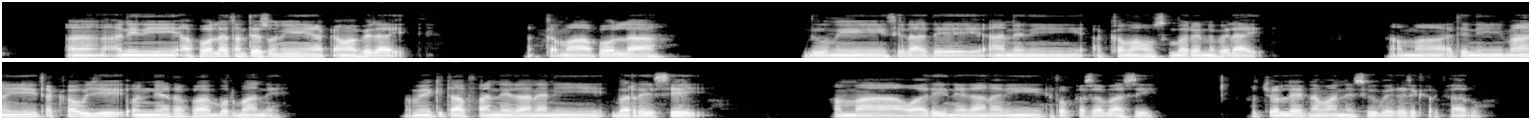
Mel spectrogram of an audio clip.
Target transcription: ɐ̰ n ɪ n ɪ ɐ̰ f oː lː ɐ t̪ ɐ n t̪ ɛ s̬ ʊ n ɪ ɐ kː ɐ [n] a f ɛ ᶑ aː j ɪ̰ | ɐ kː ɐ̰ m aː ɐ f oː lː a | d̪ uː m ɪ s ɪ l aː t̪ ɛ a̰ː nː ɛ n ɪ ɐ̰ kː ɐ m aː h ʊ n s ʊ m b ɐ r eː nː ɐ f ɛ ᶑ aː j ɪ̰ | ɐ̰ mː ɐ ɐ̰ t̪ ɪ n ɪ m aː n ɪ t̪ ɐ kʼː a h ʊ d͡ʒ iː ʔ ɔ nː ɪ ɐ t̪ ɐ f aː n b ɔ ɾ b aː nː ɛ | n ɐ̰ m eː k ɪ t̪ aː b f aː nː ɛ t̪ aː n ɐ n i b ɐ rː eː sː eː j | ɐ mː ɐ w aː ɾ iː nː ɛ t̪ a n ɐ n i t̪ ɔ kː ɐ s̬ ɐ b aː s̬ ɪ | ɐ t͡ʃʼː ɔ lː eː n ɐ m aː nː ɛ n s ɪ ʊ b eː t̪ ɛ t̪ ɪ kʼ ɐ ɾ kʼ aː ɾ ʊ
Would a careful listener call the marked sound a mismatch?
yes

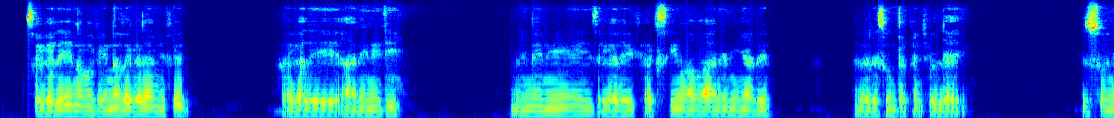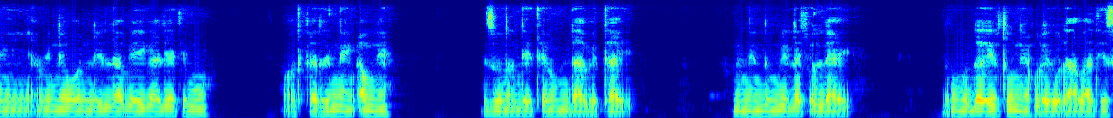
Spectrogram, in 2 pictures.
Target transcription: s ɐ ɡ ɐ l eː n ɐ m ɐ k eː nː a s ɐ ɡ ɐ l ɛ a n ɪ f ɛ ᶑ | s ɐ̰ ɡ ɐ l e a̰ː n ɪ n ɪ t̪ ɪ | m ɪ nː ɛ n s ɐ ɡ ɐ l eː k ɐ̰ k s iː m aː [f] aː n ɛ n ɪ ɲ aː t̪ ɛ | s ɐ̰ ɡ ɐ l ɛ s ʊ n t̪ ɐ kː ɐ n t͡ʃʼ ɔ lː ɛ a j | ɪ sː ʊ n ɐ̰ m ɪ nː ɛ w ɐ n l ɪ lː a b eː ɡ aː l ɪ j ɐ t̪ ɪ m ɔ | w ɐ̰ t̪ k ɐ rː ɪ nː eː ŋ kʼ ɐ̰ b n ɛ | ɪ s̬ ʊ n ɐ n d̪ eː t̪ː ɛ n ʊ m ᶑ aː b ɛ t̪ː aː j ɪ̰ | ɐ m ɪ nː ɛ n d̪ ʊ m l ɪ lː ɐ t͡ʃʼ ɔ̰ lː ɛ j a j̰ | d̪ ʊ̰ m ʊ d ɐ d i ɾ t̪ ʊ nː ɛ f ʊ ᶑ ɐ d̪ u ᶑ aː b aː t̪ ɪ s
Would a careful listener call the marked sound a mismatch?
no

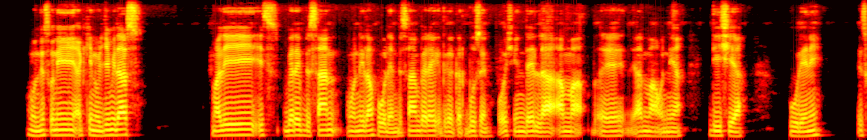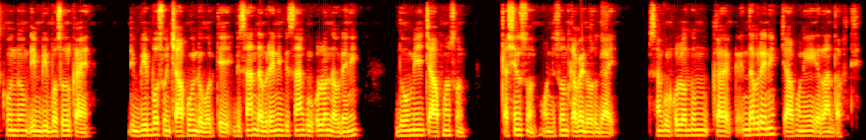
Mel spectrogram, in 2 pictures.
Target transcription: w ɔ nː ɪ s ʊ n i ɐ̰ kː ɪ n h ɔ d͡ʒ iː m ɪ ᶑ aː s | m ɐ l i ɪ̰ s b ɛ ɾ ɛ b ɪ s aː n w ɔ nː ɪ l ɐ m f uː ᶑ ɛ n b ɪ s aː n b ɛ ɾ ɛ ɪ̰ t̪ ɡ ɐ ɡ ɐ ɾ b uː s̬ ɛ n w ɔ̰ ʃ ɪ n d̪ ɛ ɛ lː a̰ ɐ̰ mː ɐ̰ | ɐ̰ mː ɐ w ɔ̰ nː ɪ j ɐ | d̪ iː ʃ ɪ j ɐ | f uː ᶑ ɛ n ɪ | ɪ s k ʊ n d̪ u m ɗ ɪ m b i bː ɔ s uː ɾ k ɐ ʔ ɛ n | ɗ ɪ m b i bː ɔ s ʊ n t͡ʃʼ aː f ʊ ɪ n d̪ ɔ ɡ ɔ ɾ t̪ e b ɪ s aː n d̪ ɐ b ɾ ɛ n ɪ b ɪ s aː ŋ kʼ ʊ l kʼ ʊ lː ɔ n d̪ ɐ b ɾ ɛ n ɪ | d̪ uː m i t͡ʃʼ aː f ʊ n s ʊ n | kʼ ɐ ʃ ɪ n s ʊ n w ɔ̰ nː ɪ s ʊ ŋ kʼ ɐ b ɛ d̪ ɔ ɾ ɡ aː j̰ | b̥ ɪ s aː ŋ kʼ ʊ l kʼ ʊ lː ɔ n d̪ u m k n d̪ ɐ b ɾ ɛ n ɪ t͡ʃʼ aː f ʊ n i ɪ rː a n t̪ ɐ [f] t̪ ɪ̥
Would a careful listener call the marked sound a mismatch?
no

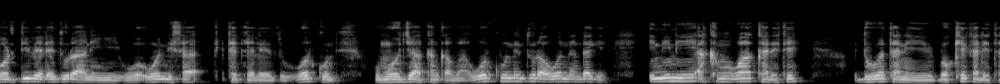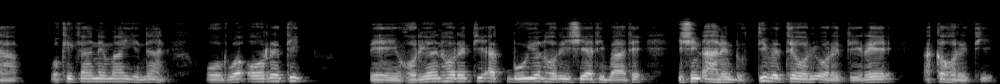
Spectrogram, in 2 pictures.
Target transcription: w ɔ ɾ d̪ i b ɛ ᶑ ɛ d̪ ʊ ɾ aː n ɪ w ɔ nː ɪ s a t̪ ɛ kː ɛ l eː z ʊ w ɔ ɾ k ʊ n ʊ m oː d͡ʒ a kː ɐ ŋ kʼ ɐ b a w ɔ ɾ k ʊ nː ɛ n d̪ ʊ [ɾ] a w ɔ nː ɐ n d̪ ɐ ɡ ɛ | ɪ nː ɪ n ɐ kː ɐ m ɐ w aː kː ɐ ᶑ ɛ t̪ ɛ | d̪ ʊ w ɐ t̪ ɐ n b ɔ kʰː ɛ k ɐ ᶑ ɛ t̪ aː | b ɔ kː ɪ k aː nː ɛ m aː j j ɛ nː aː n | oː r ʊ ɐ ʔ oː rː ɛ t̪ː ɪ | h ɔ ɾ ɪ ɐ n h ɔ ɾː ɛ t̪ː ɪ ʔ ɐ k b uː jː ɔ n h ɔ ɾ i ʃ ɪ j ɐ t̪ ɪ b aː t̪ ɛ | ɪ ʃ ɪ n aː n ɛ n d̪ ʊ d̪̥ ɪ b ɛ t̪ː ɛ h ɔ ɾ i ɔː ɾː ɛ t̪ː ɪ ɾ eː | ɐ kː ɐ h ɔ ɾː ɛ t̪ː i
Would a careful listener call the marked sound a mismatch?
no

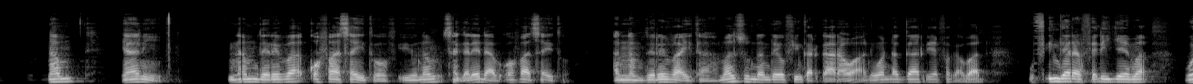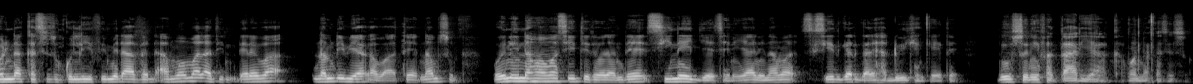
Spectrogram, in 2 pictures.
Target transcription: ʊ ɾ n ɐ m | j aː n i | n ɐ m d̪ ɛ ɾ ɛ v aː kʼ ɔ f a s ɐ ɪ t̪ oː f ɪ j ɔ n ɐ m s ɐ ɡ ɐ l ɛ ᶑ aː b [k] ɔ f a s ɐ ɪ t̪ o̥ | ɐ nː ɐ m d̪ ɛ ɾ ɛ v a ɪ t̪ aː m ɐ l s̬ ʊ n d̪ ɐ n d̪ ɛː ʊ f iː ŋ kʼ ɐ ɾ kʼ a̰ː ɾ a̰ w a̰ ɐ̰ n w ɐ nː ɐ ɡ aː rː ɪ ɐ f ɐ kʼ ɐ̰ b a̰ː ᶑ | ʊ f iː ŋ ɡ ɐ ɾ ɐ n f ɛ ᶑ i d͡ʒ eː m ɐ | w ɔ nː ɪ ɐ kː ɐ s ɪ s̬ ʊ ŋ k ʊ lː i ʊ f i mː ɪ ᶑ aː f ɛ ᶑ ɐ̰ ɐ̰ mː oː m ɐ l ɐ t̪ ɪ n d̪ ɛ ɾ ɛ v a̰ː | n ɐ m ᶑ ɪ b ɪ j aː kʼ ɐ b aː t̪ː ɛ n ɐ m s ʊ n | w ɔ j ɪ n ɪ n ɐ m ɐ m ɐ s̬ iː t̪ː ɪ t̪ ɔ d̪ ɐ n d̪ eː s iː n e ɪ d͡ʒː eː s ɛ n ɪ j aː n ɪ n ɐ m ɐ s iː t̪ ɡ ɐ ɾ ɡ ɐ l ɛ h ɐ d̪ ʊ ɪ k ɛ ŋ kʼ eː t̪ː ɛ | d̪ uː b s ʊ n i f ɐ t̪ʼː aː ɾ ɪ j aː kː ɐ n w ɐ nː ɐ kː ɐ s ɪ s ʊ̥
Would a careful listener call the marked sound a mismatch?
yes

